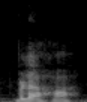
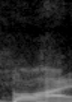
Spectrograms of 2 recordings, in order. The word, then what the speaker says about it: Blaha: Blaha. That's not how you pronounce it. Why is that so realistic? Blaha. That's not how you pronounce Yo, it. I have cards too. It's blow high.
